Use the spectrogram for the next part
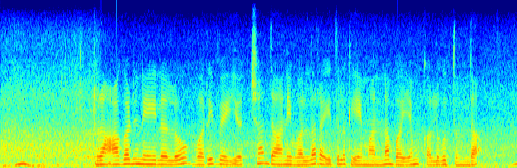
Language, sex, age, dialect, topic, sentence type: Telugu, female, 25-30, Telangana, agriculture, question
